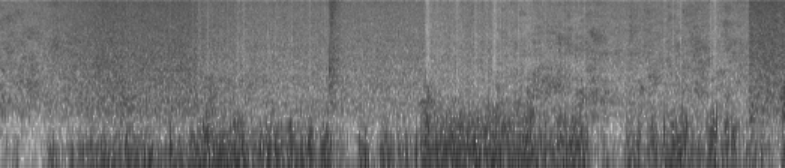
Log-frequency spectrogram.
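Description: Strong wind on a mountain buffets the microphone in heavy, rumbling gusts that swell and ease in waves, loud and close, with brief lulls between blasts.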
